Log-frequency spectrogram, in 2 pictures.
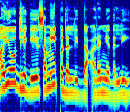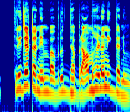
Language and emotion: Kannada, neutral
